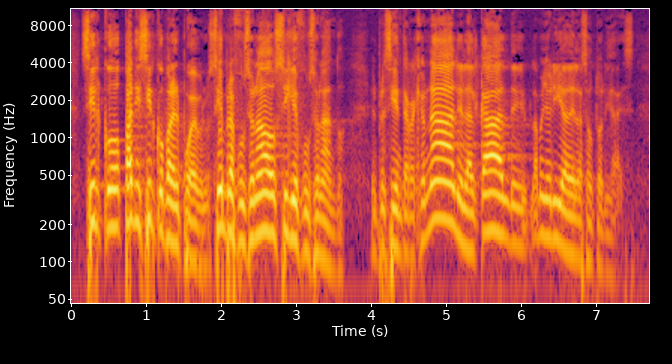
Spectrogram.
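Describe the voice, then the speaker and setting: A man talks fairly quickly at a fairly high pitch. His pitch swings very widely, and his loudness rises and falls sharply. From Peru, Tacna. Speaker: theatre director and teacher. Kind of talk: interview.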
